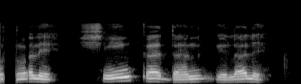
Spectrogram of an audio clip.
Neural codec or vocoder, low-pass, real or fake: codec, 16 kHz, 16 kbps, FunCodec, trained on Chinese and English, 50 frames a second; 7.2 kHz; fake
